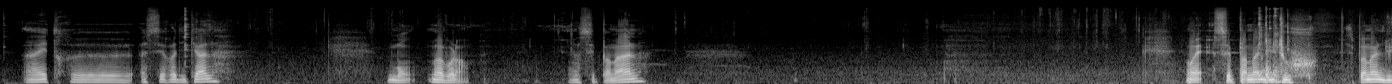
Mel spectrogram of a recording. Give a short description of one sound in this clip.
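A man talks calmly and closely into a clip-on microphone.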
